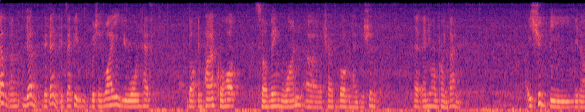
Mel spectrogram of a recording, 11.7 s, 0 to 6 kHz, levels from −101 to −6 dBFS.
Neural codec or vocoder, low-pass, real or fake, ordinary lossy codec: codec, 16 kHz, 8 kbps, FreqCodec, smaller model; 5.4 kHz; fake; none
